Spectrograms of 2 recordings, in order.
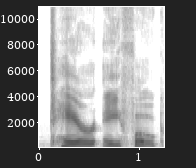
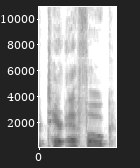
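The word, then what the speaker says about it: Pterafolk: a little bit so Tara folk pronounced ter a folk or Terra folk right like Patera Don Terra Don are 10 foot tall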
